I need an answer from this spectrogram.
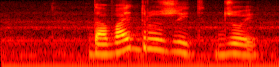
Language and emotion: Russian, neutral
